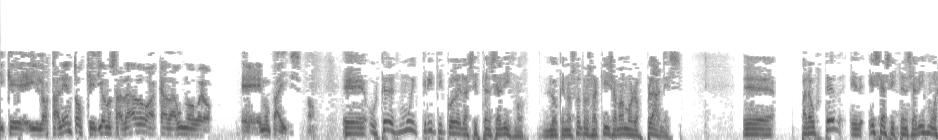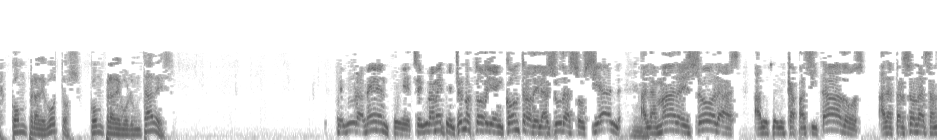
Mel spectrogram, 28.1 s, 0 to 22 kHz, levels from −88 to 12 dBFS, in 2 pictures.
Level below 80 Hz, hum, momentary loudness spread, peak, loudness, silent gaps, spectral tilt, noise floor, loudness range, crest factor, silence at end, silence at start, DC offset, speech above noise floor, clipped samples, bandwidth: -48 dBFS; none; 7 LU; -14 dBFS; -28 LUFS; none; -9.5 dB/octave; -72 dBFS; 5 LU; 16 dB; 0 s; 0 s; under 0.1%; 44 dB; under 0.1%; 5.8 kHz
